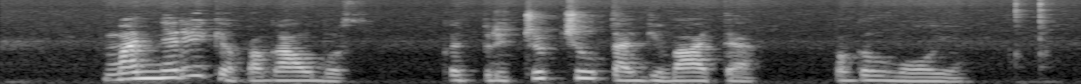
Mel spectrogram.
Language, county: Lithuanian, Tauragė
